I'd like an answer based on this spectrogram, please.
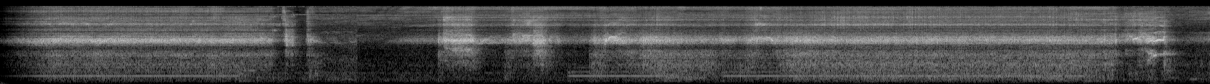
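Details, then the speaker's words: Dental implant drilling in a 62-year-old man, using a positioning guide for lower left implants #34, #36 and #37: a slide cutting drill widens the site distally. Steady high-pitched drill whine runs in bursts with hiss of irrigation. "Slide cutting drill is going to be used to expand distally. Distal expansion has been done."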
